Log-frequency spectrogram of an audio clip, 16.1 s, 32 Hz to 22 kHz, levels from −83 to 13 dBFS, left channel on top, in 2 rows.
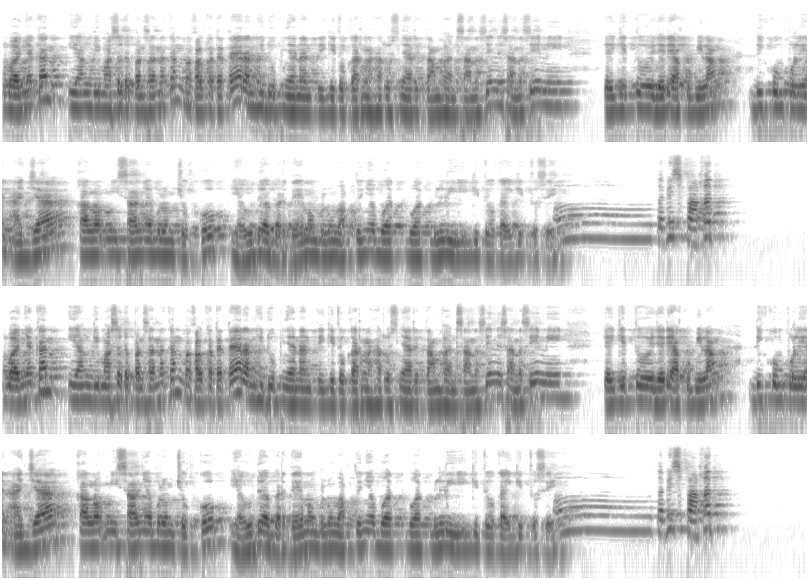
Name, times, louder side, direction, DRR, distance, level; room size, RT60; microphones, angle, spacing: voice 1, 0.0-5.6 6.0-7.2 7.5-13.6, right 1 dB, 55° right, 2 dB, 3.5 m, -25 dB
voice 2, 13.6-15.2, right 1 dB, 10° right, 0 dB, 4.3 m, -29 dB
23.5 x 20.0 x 2.7 m, 0.39 s
head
